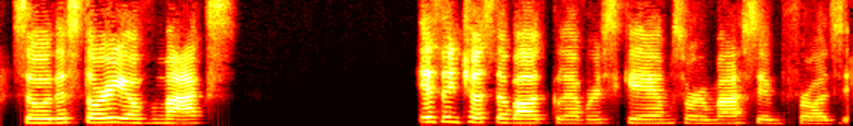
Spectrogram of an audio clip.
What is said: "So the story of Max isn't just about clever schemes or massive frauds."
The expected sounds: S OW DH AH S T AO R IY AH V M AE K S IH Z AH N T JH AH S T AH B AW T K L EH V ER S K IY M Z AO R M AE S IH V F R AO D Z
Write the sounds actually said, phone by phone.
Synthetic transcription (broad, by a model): S OW DH AH S T AO R IY AH V M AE K S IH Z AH N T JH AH S T AH B AW T K L EH V ER S K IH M S AO R M AE S IH V F R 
